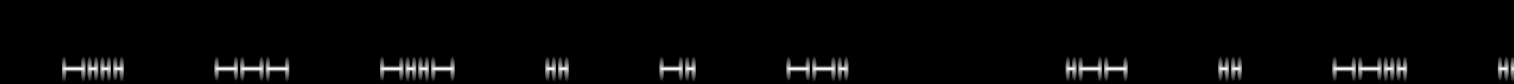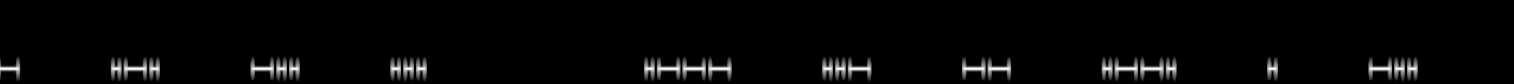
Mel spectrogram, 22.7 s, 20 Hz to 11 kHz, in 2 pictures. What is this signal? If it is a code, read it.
Morse code, heard as a keyed tone, about 25 wpm, spaced as for 10 wpm, 630 Hz. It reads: BOXING WIZARDS JUMPED
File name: pangram-fs-10-cs-25-jumping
